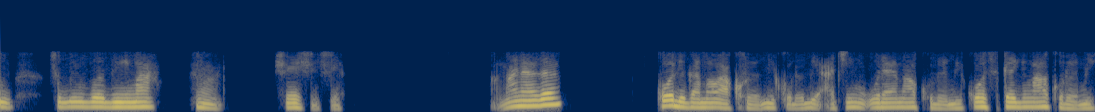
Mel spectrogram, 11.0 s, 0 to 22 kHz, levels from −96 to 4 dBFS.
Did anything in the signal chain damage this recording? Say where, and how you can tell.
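Yes, at the codec. G.729 coding runs throughout. Nothing passes above 3.8 kHz. Speech sounds rough and synthetic, rebuilt from a pulse model, which fits an 8 kbit/s coder.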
